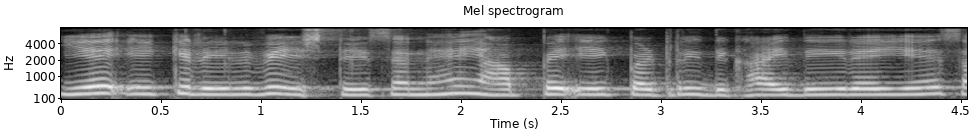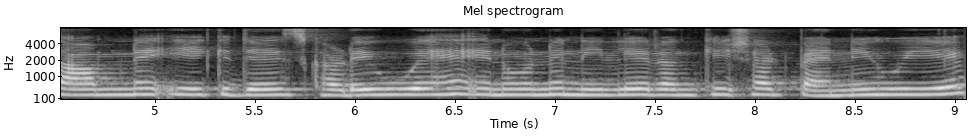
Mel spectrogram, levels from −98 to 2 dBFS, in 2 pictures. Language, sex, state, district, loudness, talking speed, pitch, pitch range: Hindi, female, Chhattisgarh, Bilaspur, -16 LUFS, 180 wpm, 245 Hz, 230-250 Hz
